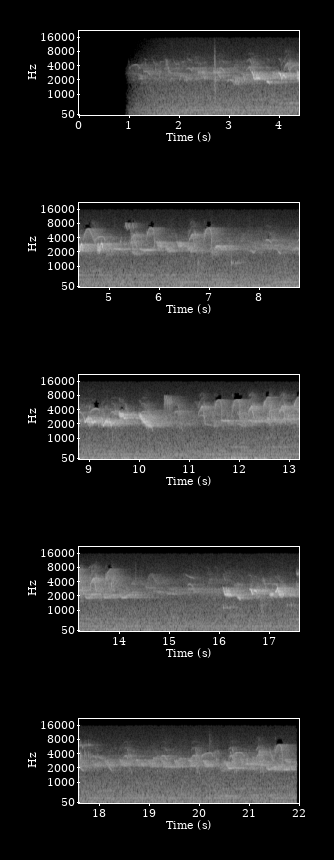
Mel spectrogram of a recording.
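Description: Songbirds chirping and singing: quick high chirps and trills starting about a second in, with louder clusters of calls about four, ten and seventeen seconds in, over a faint steady low hum.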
